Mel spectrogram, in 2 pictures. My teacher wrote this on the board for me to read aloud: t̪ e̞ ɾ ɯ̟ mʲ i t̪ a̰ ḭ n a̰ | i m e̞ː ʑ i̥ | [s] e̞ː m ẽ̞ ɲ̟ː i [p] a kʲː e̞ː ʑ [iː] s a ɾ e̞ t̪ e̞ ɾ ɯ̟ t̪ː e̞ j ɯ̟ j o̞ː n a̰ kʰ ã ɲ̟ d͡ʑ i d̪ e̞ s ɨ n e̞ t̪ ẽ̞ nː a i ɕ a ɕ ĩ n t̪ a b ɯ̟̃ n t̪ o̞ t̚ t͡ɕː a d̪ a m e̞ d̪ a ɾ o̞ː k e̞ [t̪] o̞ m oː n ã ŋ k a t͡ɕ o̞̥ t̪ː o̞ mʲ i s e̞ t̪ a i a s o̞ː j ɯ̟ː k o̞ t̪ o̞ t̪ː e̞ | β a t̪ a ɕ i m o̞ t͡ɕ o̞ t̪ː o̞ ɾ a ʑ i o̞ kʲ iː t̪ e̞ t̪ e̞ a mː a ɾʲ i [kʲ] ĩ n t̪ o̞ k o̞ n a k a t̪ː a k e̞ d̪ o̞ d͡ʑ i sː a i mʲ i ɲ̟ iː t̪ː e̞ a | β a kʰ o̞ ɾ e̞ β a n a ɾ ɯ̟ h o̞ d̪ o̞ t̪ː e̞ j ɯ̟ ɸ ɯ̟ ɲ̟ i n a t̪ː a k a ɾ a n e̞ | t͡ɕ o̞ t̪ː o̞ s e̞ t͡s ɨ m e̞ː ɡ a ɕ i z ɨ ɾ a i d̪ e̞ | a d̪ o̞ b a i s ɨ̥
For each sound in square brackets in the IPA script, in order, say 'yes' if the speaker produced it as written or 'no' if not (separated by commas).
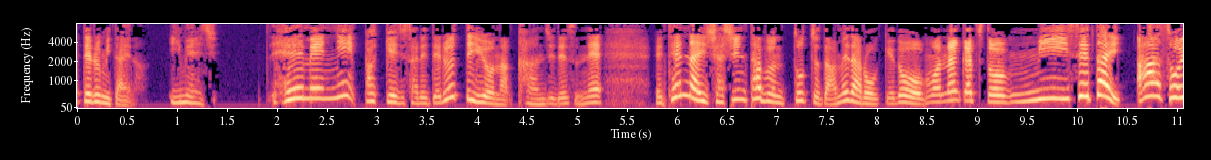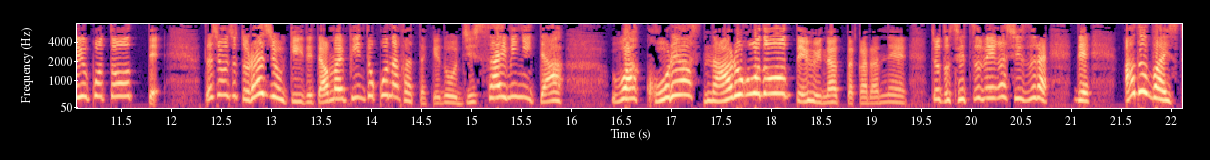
no, yes, no, no, no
